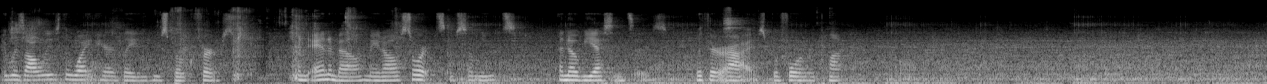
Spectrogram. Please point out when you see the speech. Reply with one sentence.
You can hear the speech from 0.0 to 8.4 s.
